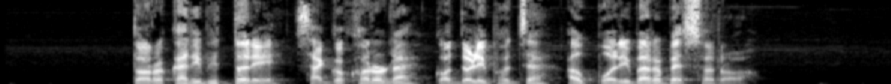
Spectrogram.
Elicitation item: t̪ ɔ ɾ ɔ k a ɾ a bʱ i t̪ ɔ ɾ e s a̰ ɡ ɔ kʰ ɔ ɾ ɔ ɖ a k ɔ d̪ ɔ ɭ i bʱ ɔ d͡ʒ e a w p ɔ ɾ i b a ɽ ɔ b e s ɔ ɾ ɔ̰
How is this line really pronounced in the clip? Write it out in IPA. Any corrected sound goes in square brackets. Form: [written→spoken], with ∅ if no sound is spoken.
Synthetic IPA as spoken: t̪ ɔ ɾ ɔ k a ɾ [a→i] bʱ i t̪ ɔ ɾ e s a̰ ɡ ɔ kʰ ɔ ɾ ɔ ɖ a k ɔ d̪ ɔ ɭ i bʱ ɔ d͡ʒ [e→a] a w p ɔ ɾ i b a [ɽ→ɾ] ɔ b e s ɔ ɾ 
